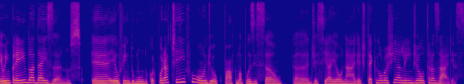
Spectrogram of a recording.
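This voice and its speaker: The tone is dark and mellow, with ordinary pitch variation at a moderate pace. The sound is dry and close with no echo over a quiet background. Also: woman, medium pitch for a woman. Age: 60s. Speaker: entrepreneur, former tech executive. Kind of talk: interview podcast.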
